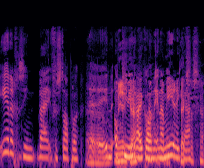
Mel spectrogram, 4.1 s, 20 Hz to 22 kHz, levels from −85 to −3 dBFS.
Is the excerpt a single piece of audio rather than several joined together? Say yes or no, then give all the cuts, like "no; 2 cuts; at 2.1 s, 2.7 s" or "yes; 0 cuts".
no; 2 cuts; at 1.6 s, 2.3 s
